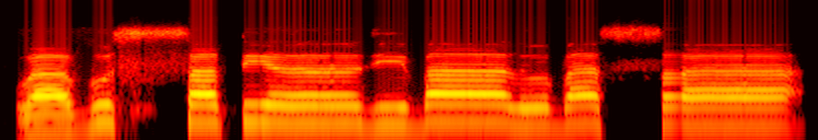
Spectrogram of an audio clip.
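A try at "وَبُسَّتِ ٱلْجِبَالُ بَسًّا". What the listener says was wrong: Tilnya jangan ditahan. Wabussatil jibalu bassa.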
